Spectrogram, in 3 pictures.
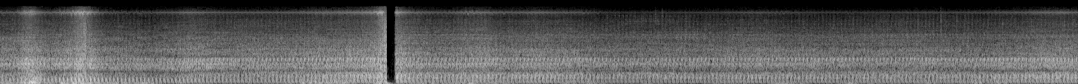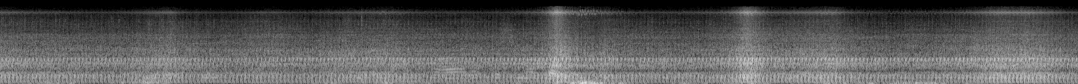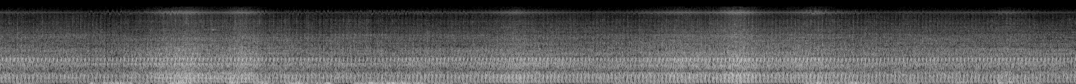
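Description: Small petrol engine of a walk-behind tiller running steadily under load while tilling soil, with a few brief louder swells.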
